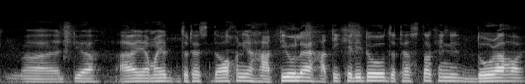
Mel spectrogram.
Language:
Assamese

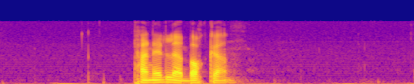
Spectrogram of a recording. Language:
Norwegian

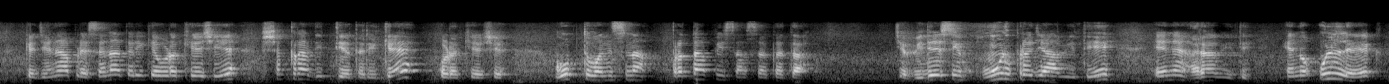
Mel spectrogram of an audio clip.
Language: Gujarati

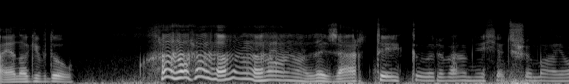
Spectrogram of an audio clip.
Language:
Polish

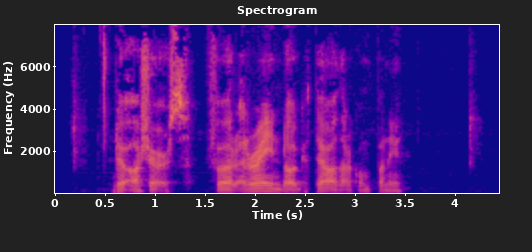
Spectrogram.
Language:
Swedish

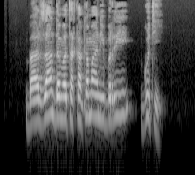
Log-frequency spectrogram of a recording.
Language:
Central Kurdish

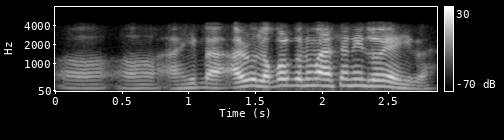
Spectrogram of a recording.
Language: Assamese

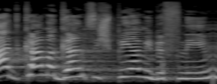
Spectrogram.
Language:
Hebrew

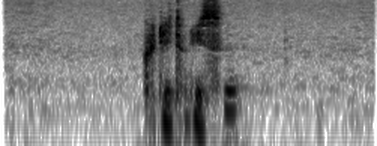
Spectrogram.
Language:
Japanese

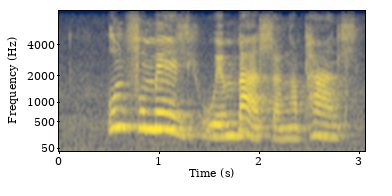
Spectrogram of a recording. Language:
Swati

